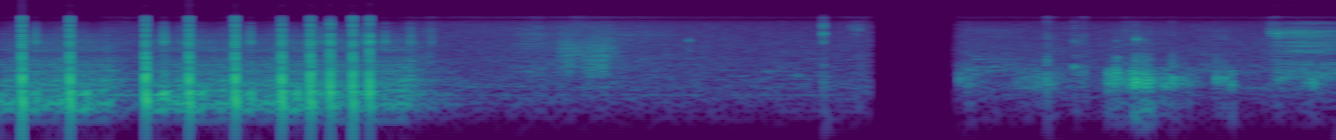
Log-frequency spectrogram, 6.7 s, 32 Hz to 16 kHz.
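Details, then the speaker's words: Vox AD50VT guitar amp stored in a cold basement for about a year: loud uneven thumps about four a second at switch-on, unaffected by gain, volume, master or power level settings or by removing the tube; fixed by replacing the faulty control. "after sitting for a year or so he attempted to use it and found that it had developed an unusual problem a very loud pulsating noise that you'll hear when I power up the amp"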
